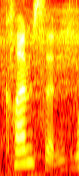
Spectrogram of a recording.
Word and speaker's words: Clemson: Clemson with an S. Yeah. – Yeah. I can tell you that's not how people are going to say it around here. – That's all right. – Clemson, Towson, Bison.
